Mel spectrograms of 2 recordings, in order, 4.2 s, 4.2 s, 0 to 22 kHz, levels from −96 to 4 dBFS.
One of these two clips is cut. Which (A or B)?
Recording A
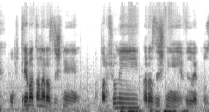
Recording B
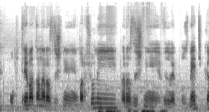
B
